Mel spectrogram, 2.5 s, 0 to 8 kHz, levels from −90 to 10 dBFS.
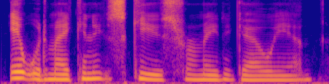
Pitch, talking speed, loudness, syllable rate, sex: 175 Hz, 245 wpm, -18 LUFS, 5.4 syllables/s, female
